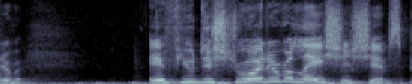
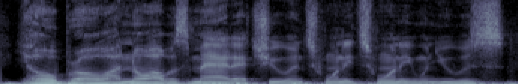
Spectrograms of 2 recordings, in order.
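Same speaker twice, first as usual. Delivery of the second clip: imitated relative; 8 semitones lower, 5 dB quieter than usual. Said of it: "How many people that are like".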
